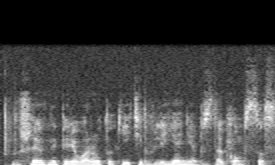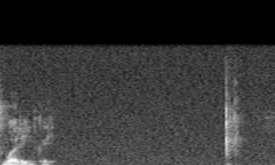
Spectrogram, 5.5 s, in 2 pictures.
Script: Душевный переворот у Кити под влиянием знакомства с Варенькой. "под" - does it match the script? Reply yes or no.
no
